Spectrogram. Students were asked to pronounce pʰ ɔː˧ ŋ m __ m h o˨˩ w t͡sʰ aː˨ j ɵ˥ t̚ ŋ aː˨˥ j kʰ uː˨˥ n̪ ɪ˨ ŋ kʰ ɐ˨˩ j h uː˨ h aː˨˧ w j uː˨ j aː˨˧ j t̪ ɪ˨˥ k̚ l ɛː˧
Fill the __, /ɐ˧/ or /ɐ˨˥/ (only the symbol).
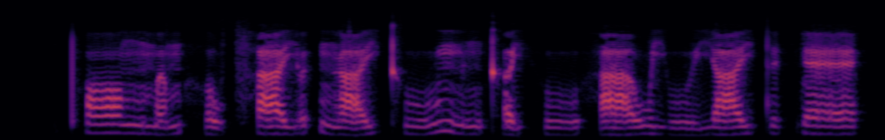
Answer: ɐ˨˥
